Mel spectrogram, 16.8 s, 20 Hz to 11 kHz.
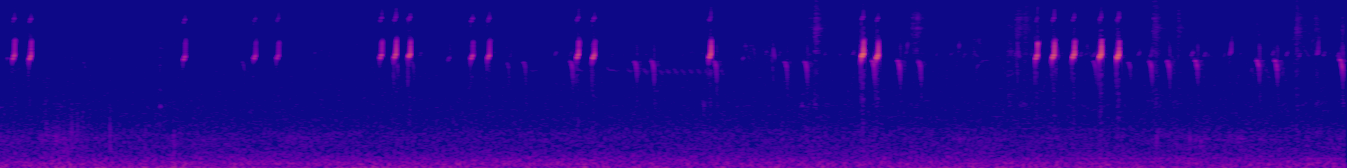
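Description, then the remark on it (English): A captive juvenile crossbill, bird 431, gives short, sharp, high chip calls, singly and in quick pairs or clusters at irregular intervals, over a steady low rumble. No one speaks. “That juvenile who recorded pre-capture will be bird 431. And this is 431 in captivity.”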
